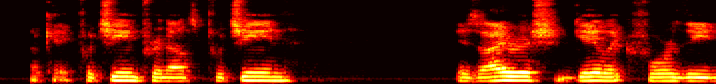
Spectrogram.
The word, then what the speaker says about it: Poitin: Poitin, pronounced Poitin, is Irish Gaelic for the new make whiskey spirit. Yep. I don't know, when I see POI, I think of poi, but it's Poitin.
